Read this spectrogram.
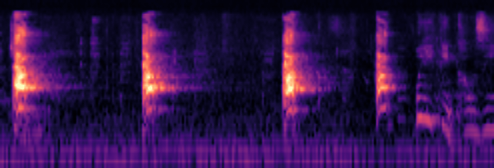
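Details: Pet Maltese barking on a hot summer day: four crisp single barks spaced over a second apart, then a woman's voice speaks softly at the end over a low background hum.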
